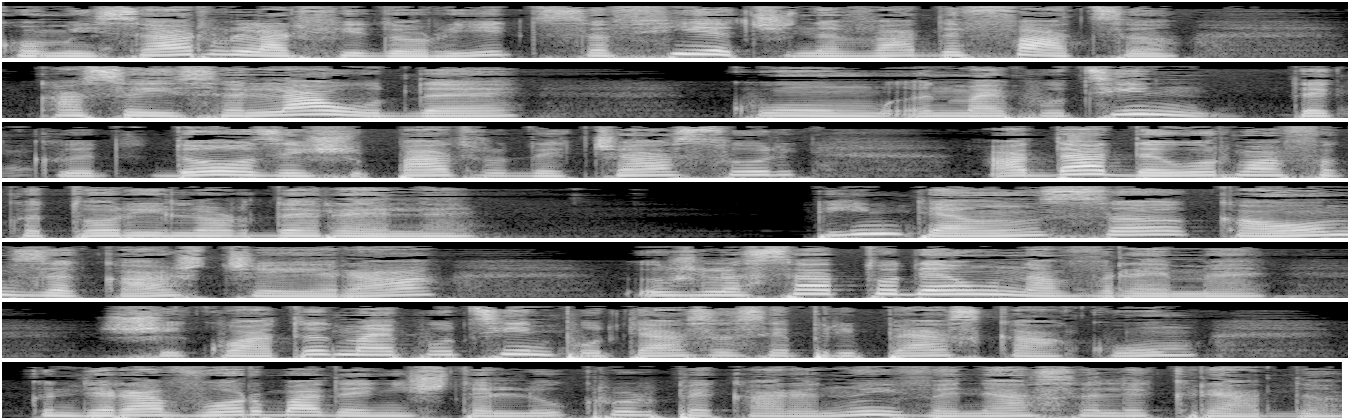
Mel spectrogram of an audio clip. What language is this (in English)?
Romanian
